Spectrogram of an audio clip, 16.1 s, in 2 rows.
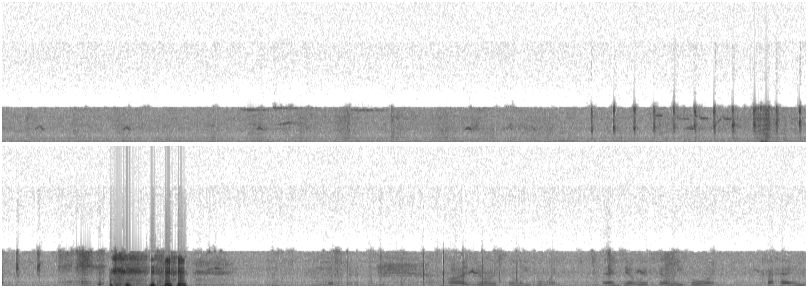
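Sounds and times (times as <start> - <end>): faint bird chirps: 2.3 - 3.9, 4.6 - 8.4.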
